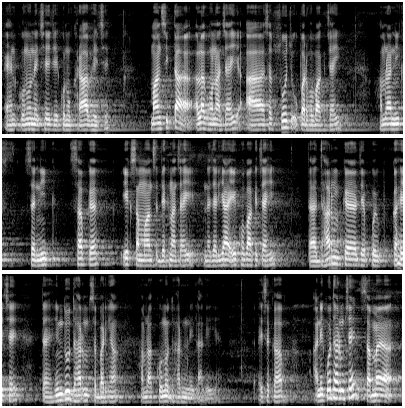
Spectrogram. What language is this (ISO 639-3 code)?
mai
